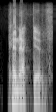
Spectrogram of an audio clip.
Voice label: "connective", American

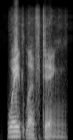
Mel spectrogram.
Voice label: "Weightlifting", American

